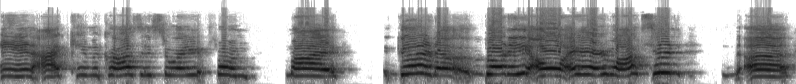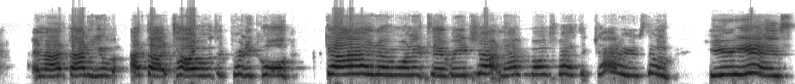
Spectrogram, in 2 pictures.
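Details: Dysarthria from cerebral palsy in a woman who says her speech is clearly affected by the condition.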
